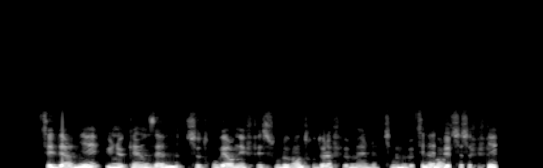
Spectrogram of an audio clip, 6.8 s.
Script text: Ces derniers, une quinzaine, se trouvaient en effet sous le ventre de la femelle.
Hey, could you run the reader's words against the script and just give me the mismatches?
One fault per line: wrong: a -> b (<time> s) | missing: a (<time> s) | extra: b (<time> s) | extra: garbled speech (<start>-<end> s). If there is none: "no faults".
extra: garbled speech (4.8-6.2 s)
